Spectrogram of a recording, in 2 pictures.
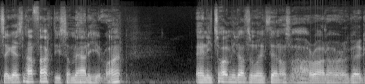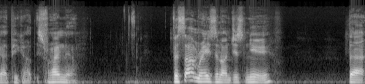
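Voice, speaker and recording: A man with an Australian accent, fairly low-pitched, with ordinary pitch variation, a moderate pace and long, frequent pauses, in a very clean recording with a silent background. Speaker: hip hop artist and mountain biker. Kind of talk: casual storytelling interview. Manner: animated.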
